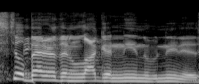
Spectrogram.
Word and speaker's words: Lagunitas: It's still better than Lagunitas. Yeah. Lagunitis. Can I get a Lagunitis? Like, no, but I can give you a pill for it.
